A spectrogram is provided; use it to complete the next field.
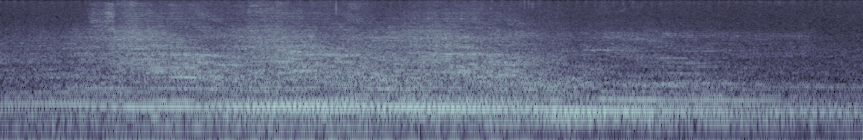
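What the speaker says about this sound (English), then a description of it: "I'll have planes just like a aircraft similar to that" An aircraft passing overhead, a broad, steady rumbling roar that swells toward the middle and slowly fades, loud and continuous with no speech.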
